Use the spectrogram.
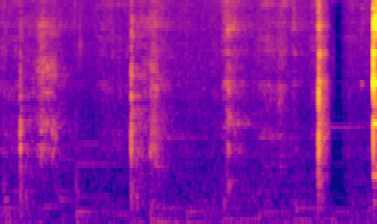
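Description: Dry semolina, sugar, flour and baking powder are stirred in a bowl, giving soft scraping sweeps broken up by about four light clinks of a utensil against the side.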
